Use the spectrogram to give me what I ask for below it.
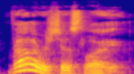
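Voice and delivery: normal talking voice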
